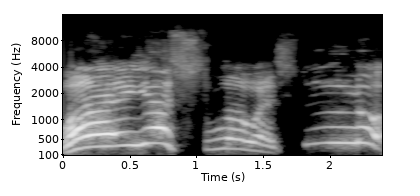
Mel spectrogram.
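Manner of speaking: big dramatic voice, very high and slow. Describing a show's ordinary citizens all talking in a big dramatic Superman voice. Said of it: "talking in that big dramatic Superman voice".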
